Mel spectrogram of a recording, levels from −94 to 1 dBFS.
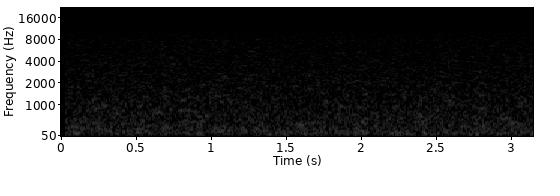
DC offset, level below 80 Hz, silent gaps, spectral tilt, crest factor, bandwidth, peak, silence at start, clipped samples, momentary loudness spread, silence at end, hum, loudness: under 0.1%; -90 dBFS; none; -2.5 dB/octave; 14 dB; 14.5 kHz; -58 dBFS; 0 s; under 0.1%; 0 LU; 0 s; none; -70 LUFS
